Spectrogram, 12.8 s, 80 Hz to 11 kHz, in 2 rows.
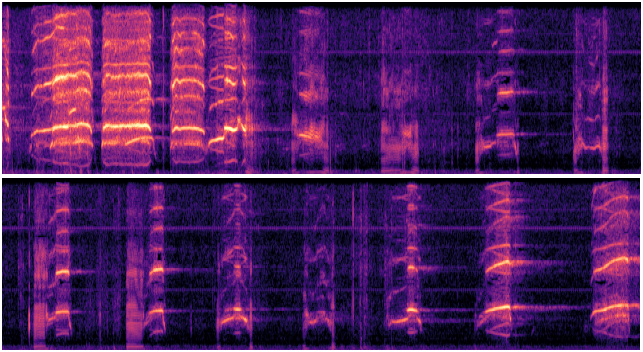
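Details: Ospreys at a nest at 06:25 on 9 August 2021 as the male brings breakfast and the chick takes it. Loud, harmonic, whistled yelps open the clip, followed by shorter sharp chirps repeated about once a second, with a low steady hum beneath.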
